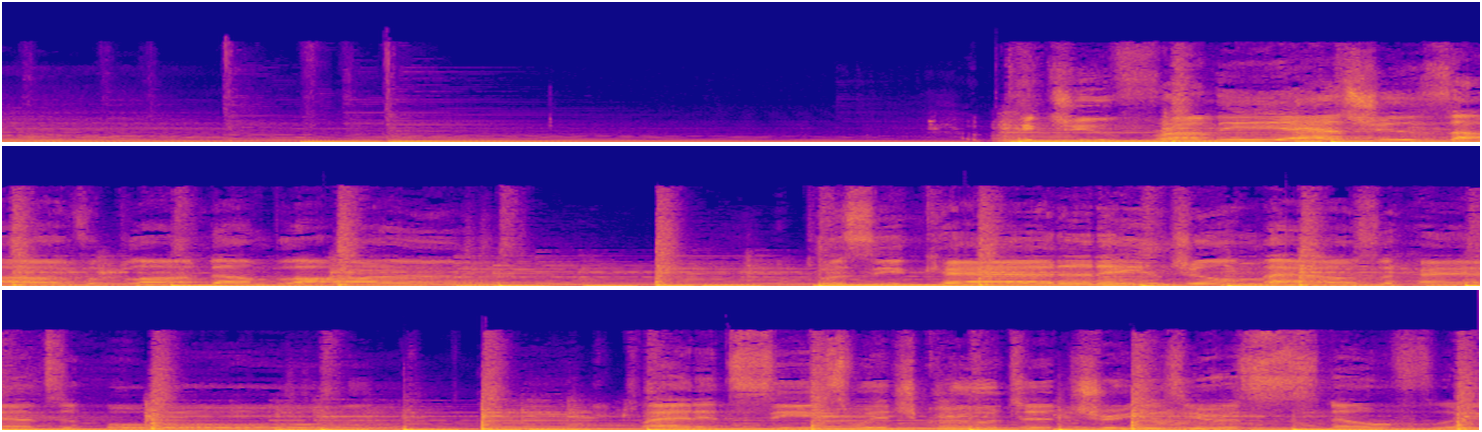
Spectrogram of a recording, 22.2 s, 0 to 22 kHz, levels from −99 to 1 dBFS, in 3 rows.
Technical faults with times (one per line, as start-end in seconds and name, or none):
none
